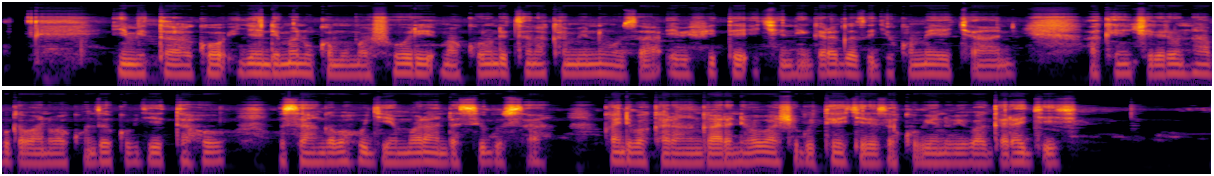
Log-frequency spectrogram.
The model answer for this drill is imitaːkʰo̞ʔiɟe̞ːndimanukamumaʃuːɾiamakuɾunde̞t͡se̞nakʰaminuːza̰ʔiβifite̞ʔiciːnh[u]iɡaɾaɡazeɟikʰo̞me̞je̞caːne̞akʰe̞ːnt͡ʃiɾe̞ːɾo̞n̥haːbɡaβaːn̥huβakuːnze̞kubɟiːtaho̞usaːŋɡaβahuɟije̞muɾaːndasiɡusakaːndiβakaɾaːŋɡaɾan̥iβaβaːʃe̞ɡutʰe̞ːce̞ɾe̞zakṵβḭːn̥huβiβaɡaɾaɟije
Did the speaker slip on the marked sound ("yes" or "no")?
no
